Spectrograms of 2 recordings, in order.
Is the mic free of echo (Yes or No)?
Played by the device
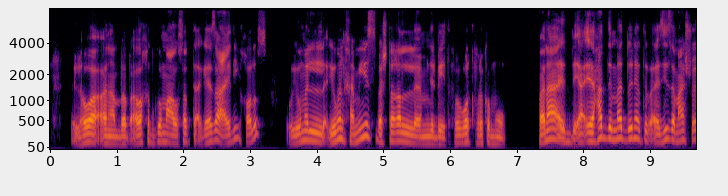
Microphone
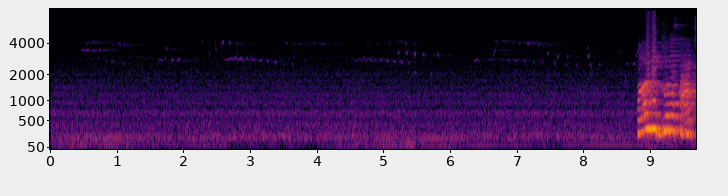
Yes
